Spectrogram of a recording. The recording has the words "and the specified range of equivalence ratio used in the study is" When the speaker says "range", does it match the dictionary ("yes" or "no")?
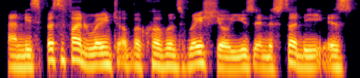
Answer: yes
